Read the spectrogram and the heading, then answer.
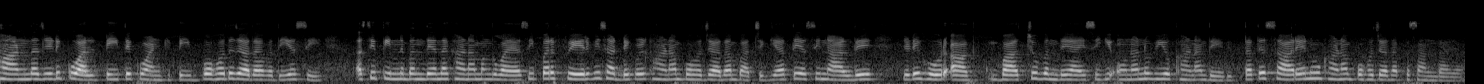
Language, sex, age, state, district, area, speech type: Punjabi, female, 18-30, Punjab, Mohali, rural, spontaneous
